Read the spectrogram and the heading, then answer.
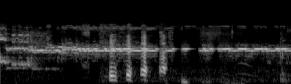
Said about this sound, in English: Oh, there's some Morse code in there too.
